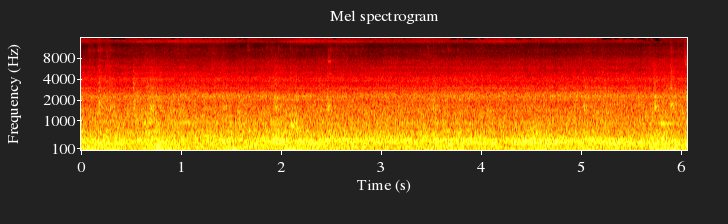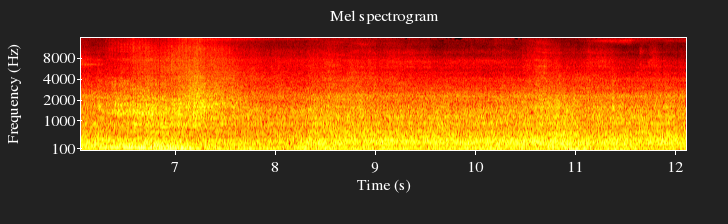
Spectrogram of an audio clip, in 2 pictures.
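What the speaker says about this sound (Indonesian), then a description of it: "Kereta api Jayabaya masuk stasiun Jatibarang." Jayabaya economy train pulling into Jatibarang station, a loud continuous rumble with rail clatter and a brief hiss midway, heard close without talk.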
